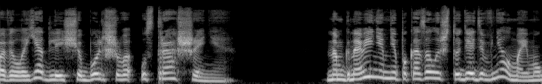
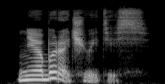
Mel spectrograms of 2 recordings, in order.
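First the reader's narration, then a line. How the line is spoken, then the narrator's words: Quiet, familiar male voice. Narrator (Russian): тихо проговорил мужской голос, отдаленно показавшийся очень знакомым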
